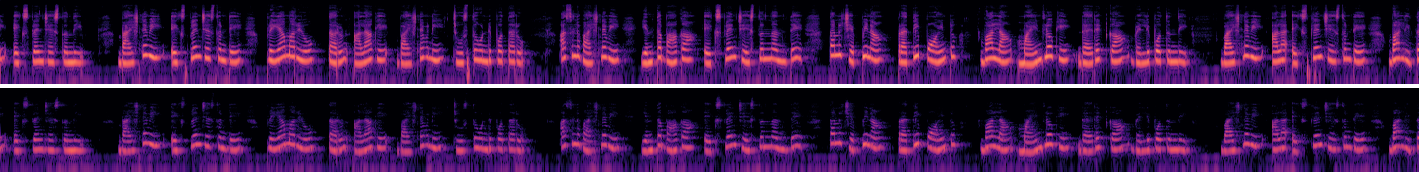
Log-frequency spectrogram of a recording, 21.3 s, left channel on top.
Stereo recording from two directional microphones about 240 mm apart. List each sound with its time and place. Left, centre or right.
0.2 s a woman's voice: left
